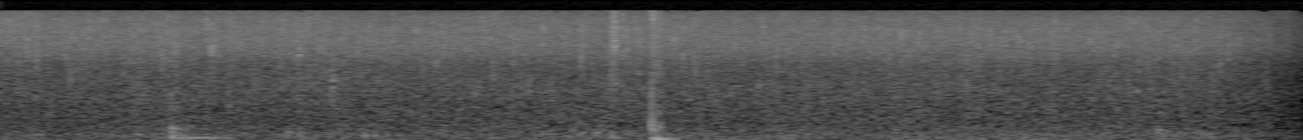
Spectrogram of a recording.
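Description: Rain falls steadily with a soft, even hiss.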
